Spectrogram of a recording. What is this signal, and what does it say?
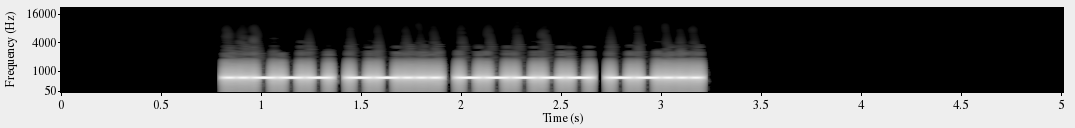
Morse code, heard as a keyed tone, about 34 wpm, 700 Hz. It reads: 2707
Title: Numbers - 4-Digit 35wpm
